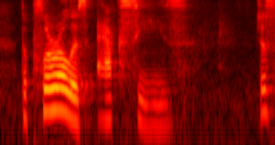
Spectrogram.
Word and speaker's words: analyses: The plural is axes. Just like basis, the plural is bases. Analysis, the plural is analyses. You replace the I with an E, and you pronounce it ease.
